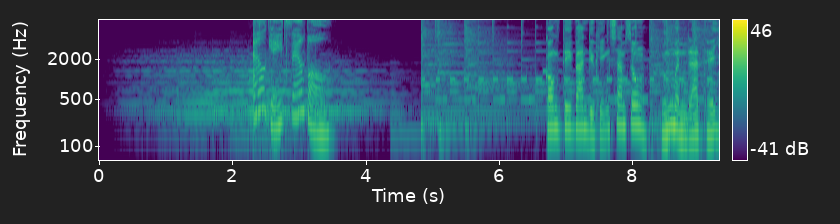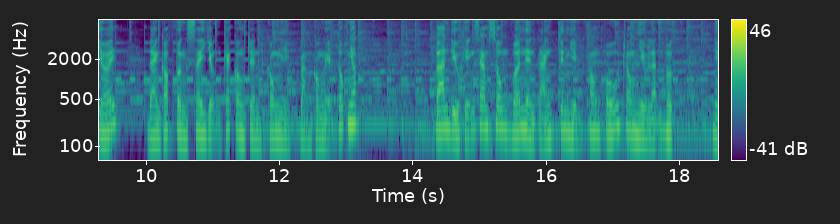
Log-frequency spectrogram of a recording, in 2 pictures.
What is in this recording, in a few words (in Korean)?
베트남 남 밝은 톤 호치민 억양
